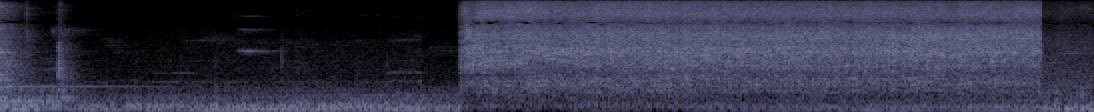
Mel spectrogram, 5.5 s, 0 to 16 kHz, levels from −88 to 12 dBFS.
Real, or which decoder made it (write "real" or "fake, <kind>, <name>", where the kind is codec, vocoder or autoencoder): real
